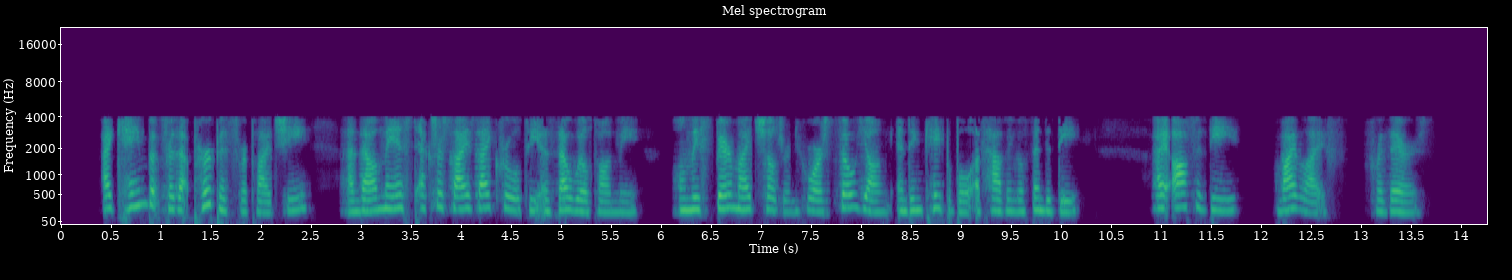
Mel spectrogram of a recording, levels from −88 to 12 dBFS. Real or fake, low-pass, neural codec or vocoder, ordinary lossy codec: fake; 7.2 kHz; codec, 24 kHz, 0.9 kbps, DualCodec; AAC, 16 kbps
